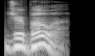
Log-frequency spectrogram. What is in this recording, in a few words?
"jerboa", pronounce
